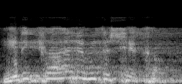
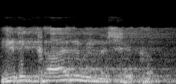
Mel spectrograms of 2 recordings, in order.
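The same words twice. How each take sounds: First: The line is delivered in an exaggerated, heavy manner. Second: The line is delivered in a toned-down, restrained manner. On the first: The speaker calls it wrong. "ഈ ടൈപ്പല്ല ഉമ്മർക്ക" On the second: The speaker calls it right. "ശരിക്കും സിനിമയിൽ ഉപയോഗിച്ച ശൈലി ഇത്ര അത്ര ഇല്ല, ഇങ്ങനെയാണ്"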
